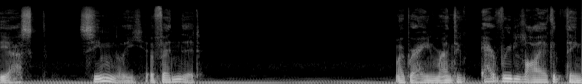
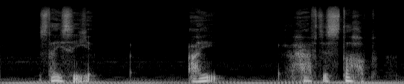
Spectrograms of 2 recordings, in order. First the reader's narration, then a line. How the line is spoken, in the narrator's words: I stuttered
